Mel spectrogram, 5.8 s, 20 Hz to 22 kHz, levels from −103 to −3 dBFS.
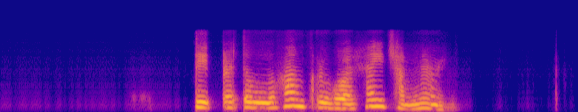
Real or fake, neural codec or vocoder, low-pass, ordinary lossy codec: fake; codec, 16 kHz, 0.5 kbps, FreqCodec, smaller model; 7.2 kHz; Opus, 64 kbps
